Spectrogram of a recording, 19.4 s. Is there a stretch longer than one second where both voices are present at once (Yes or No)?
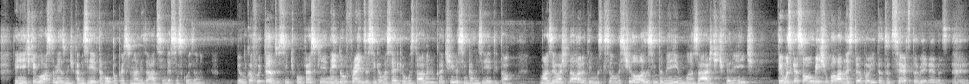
No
